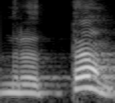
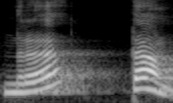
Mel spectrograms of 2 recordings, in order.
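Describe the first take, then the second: First: Said in the usual way. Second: High, much louder model of നൃത്തം; teacher models നൃത്തം for the children; loud model word. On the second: Shown as a demonstration. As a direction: call out നൃത്തം slowly for the class. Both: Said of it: "ഒരു പ്രാവശ്യം കൂടെ പറഞ്ഞേ".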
